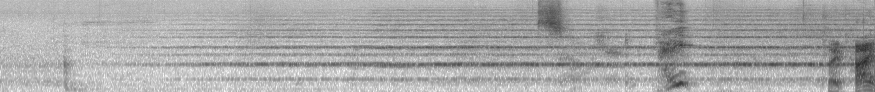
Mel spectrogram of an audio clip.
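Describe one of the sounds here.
Orchestral music swells through a loudspeaker.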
